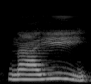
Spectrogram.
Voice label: celoso, Zapoteco, San Pedro Mártir; Adjetivos; INALI

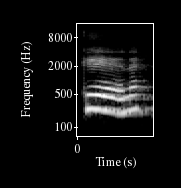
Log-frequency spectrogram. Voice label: "se pega", Zapoteco Asunción Ocotlan; INALI; Haspelmath

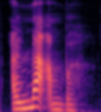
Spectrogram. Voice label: Mixe, Mujer; capataz; INALI

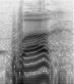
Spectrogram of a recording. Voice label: "vaca", Zapoteco, Magdalena Ocotlan; Animales; INALI; Haspelmath

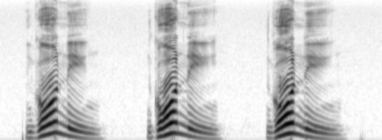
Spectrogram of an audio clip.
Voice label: cuál, Zapoteco, santo domingo albarradas; INALI; preguntas

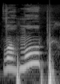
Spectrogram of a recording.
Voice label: aullar, Mixe, Mujer; Habla; INALI

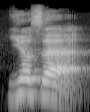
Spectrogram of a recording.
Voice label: istmo, Zapoteco, Asunción Ocotlan; Topónimos; INALI

